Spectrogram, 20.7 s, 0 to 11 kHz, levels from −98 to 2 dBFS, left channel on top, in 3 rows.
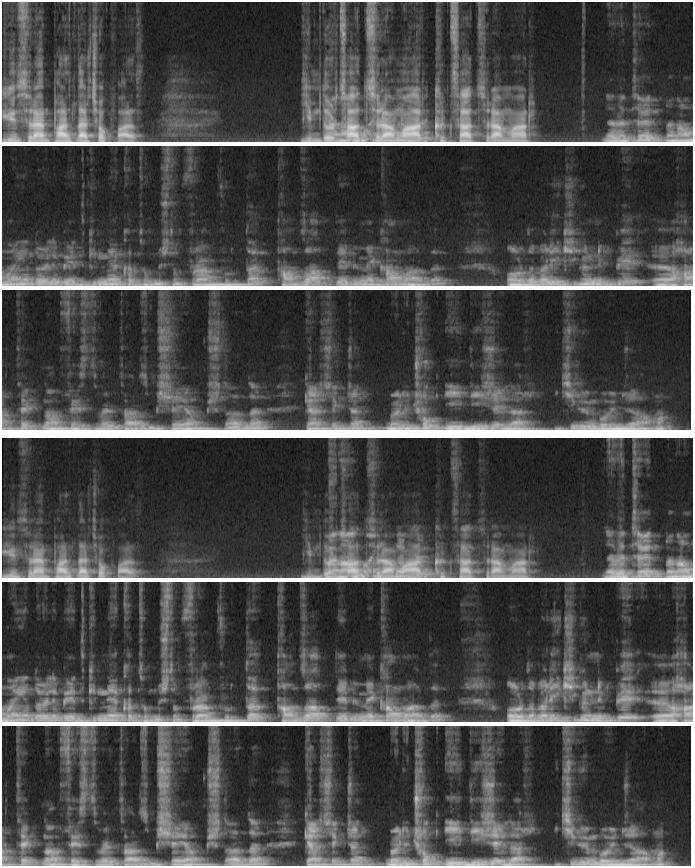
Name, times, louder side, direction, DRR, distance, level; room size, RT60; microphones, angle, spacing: voice 1, 0.0-1.4 1.7-1.8 3.0-5.3, left 5 dB, 65° left, 0.5 m, -22 dB
voice 2, 3.2-4.3 6.0-20.4, right 2 dB, 50° right, 1.1 m, -26 dB
15.5 x 13.0 x 3.0 m
head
